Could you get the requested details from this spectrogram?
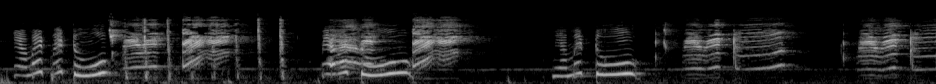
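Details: Indian ringneck parakeet kept as a pet, mimicking words such as "Allah hoo". Bursts of nasal, harmonic, speech-like syllables with wavering pitch come in groups separated by short pauses, indoors, with a human voice nearby.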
